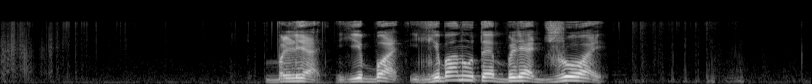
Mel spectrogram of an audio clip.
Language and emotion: Russian, angry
